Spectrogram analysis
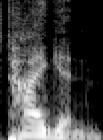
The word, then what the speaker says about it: Teigen: Because everybody always said Chrissy Teigen. And she's like, no, it's Teigen. Like she pronounced her name that way.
